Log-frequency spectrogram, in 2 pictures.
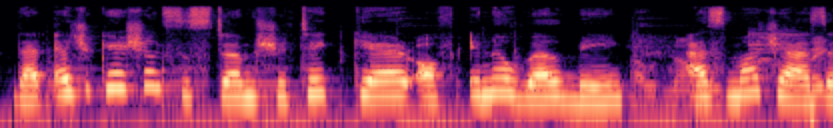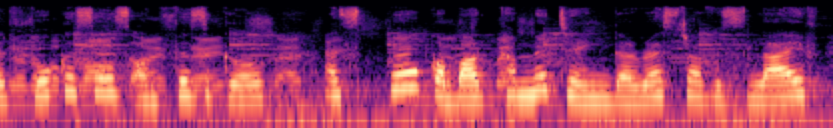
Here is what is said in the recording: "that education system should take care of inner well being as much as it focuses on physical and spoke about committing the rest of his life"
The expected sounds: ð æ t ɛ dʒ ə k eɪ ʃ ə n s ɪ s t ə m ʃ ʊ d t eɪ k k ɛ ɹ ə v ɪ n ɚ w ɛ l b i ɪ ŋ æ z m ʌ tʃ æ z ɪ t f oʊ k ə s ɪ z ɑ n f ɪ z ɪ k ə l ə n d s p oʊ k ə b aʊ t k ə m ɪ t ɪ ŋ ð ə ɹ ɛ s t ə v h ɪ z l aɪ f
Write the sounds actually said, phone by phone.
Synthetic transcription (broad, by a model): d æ t ɛ dʒ ə k eɪ ʃ ə n s ɪ s t ə m ʃ ʊ d t eɪ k k ɛ ɹ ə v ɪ n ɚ w ɛ l b i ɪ ŋ æ z m ʌ tʃ æ z ɪ t f oʊ k ə s ɪ z ɑ n f ɪ z ɪ k ə l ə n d s p oʊ k ə b aʊ t k ə m ɪ t ɪ ŋ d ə ɹ ɛ s t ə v h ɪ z l aɪ f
